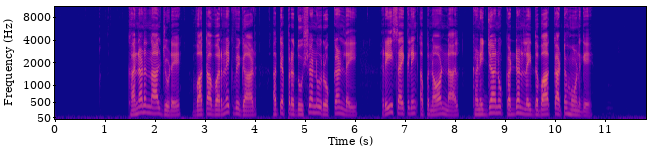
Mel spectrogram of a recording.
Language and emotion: Punjabi, neutral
